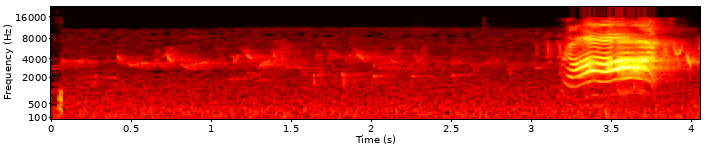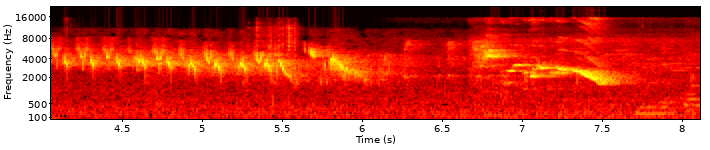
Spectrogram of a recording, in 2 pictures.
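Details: Black-naped oriole calling: after three quiet seconds, a loud harsh, nasal burst with wavering overtones, then a run of rasping notes and a final downward-sweeping screech near the end.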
